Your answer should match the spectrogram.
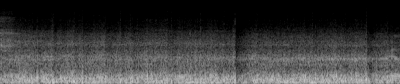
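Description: Motorcycle engine running steadily at road speed, mixed with heavy wind rush on the rider's microphone.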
